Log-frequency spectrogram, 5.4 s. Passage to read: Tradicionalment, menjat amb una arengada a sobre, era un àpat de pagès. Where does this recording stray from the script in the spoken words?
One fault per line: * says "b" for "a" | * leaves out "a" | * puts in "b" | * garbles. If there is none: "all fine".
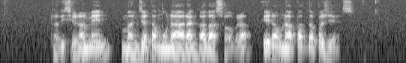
all fine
